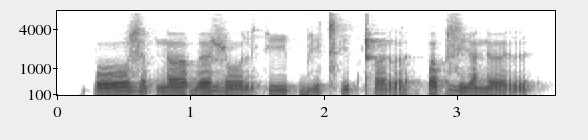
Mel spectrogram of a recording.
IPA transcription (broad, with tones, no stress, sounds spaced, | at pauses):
p oː˨˦ z ə˨ p n ʌː˦ b əː˦ ɮ oː˨ r k iː˦ p b i˨ t͡sʼ i˨ p ʈʰ ʌ˨˦ r | p ʌ˦ p z i˨ ɐ̯ n əː˨ r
